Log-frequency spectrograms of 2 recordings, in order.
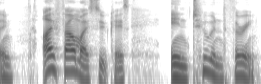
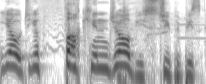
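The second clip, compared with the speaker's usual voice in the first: retold outburst; 7 semitones higher, 3 dB louder than usual. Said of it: "I'm like".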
